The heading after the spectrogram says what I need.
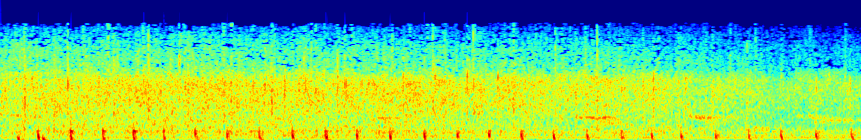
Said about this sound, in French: Nous pouvons l'acclamer, nous pouvons l'applaudir.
